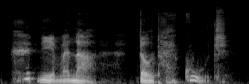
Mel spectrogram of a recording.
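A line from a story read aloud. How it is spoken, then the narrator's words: Smiling. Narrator (Chinese): 吴晓笑了笑说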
